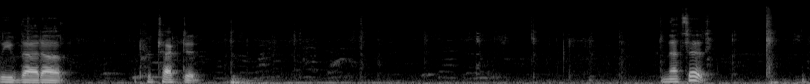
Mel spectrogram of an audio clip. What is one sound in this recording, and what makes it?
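Trading cards rustle and slide as they are shuffled in hands.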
